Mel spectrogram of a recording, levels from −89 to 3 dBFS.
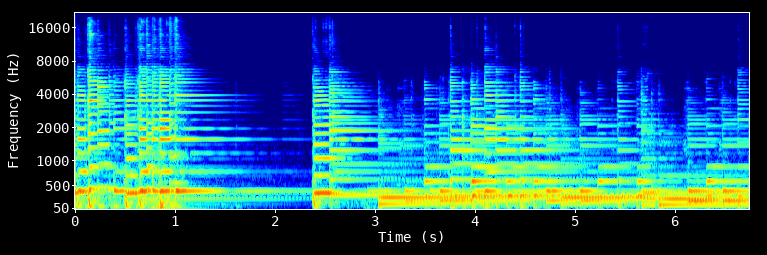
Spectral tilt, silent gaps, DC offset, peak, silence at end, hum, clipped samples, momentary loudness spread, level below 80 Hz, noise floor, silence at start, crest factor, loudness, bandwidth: -5.5 dB/octave; none; under 0.1%; -4 dBFS; 0 s; none; under 0.1%; 12 LU; -44 dBFS; -44 dBFS; 0 s; 18 dB; -22 LUFS; over 20 kHz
